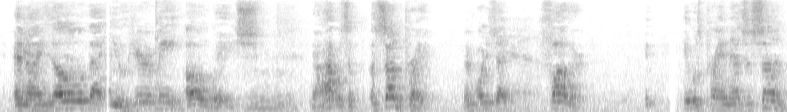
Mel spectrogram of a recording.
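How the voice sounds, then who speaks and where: Noticeable background noise surrounds a man with a high voice and lively intonation. He talks at a fairly slow pace with long, frequent pauses. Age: 70s. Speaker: guest preacher. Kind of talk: sermon. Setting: church.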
